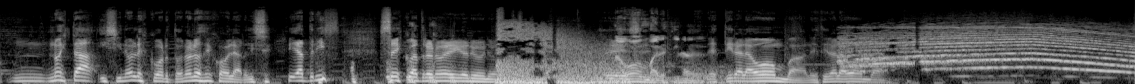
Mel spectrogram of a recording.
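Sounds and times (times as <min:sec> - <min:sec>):
speech: 0:00.1 - 0:09.1
low rhythmic thumping: 0:03.2 - 0:08.4
laughter: 0:03.9 - 0:04.8
siren wailing: 0:08.4 - 0:11.3.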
